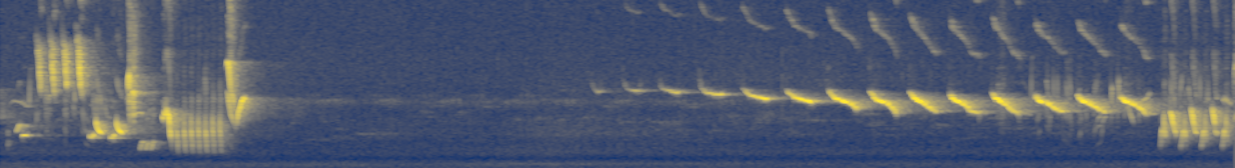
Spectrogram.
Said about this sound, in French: Enfin, c'est en avril que revient le rossignol. Difficile de ne pas l'entendre, il chante jour et nuit.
